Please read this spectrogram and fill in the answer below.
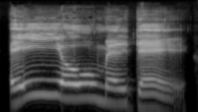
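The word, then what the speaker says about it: Iomedae: Apparently it's Iomide? Aomid. It's yeah, Aomide is the way that it's supposed to be pronounced.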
